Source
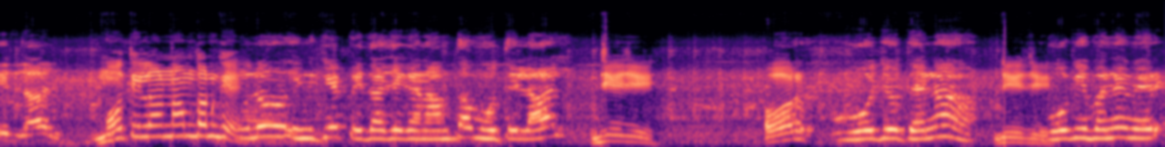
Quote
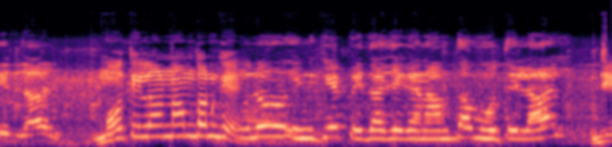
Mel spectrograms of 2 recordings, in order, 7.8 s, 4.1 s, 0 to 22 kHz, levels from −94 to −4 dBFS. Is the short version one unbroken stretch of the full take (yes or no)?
yes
